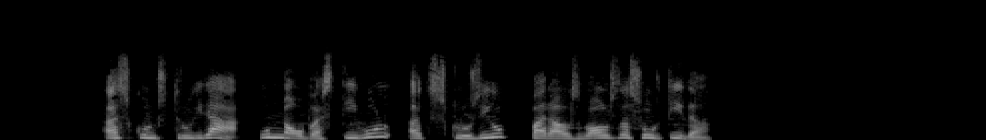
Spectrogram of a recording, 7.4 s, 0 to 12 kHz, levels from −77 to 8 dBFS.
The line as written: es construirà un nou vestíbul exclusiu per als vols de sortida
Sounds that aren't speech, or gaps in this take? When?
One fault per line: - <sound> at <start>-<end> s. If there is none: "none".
none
